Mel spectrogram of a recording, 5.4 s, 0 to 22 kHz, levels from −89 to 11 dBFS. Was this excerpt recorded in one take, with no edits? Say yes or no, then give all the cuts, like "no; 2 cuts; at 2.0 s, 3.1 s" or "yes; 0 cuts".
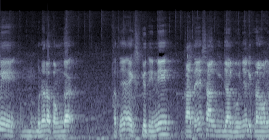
yes; 0 cuts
